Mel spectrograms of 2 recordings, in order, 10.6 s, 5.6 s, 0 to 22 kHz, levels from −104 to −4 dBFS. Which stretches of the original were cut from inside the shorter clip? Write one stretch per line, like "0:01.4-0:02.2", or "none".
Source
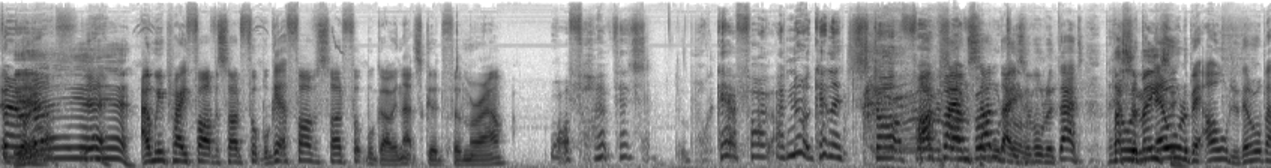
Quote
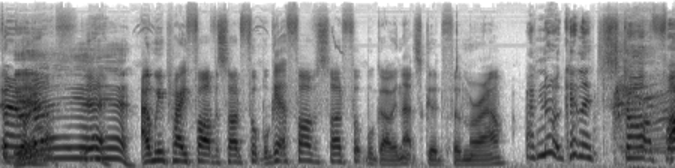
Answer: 0:04.4-0:06.4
